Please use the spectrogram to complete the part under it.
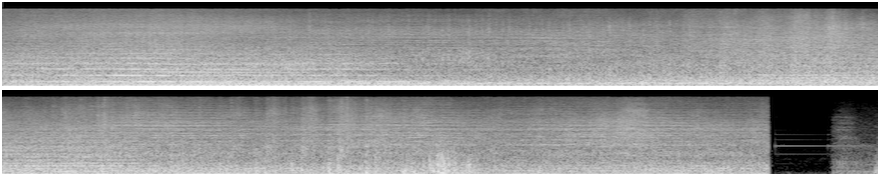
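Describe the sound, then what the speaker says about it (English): A BNSF eastbound manifest freight train rolls through town during a blizzard on the former BN Chillicothe Subdivision, a loud, steady rumble of wheels and cars that eases slightly toward the end before cutting out. "another eastbound manifest comes into town on the former BN"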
